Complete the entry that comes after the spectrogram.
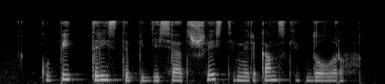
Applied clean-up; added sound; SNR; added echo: none; none; none; none.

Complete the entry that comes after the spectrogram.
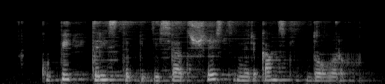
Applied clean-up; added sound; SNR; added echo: neural separator model SepFormer DNS4.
